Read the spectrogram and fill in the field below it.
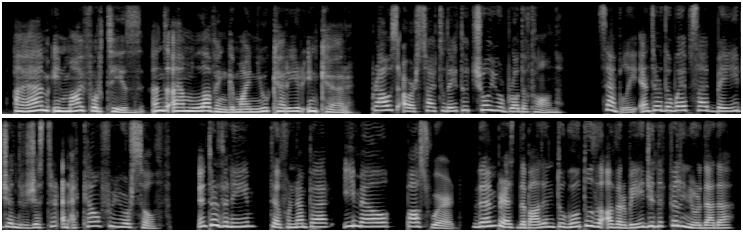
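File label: Arabic Saudi Arabia, female, voice over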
